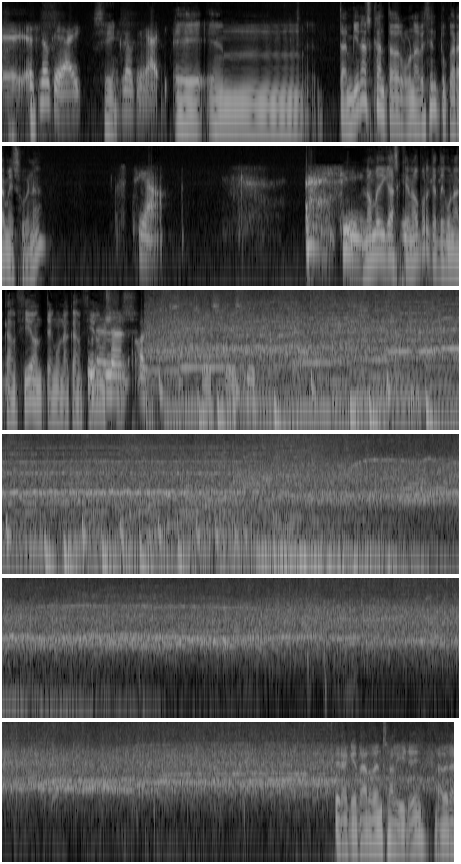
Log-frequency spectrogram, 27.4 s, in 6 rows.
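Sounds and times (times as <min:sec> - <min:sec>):
speech: 0:00.0 - 0:05.1, 0:05.9 - 0:06.3, 0:07.6 - 0:12.2, 0:26.2 - 0:27.3
audience applause: 0:10.6 - 0:27.3.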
